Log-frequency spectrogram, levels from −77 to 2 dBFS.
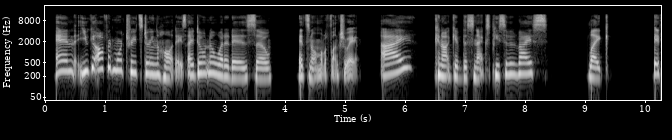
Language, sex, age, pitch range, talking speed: English, female, 20-39, 185-230 Hz, 175 wpm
